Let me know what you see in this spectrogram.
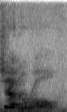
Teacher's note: The last syllable, the A-L, makes the schwa sound.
